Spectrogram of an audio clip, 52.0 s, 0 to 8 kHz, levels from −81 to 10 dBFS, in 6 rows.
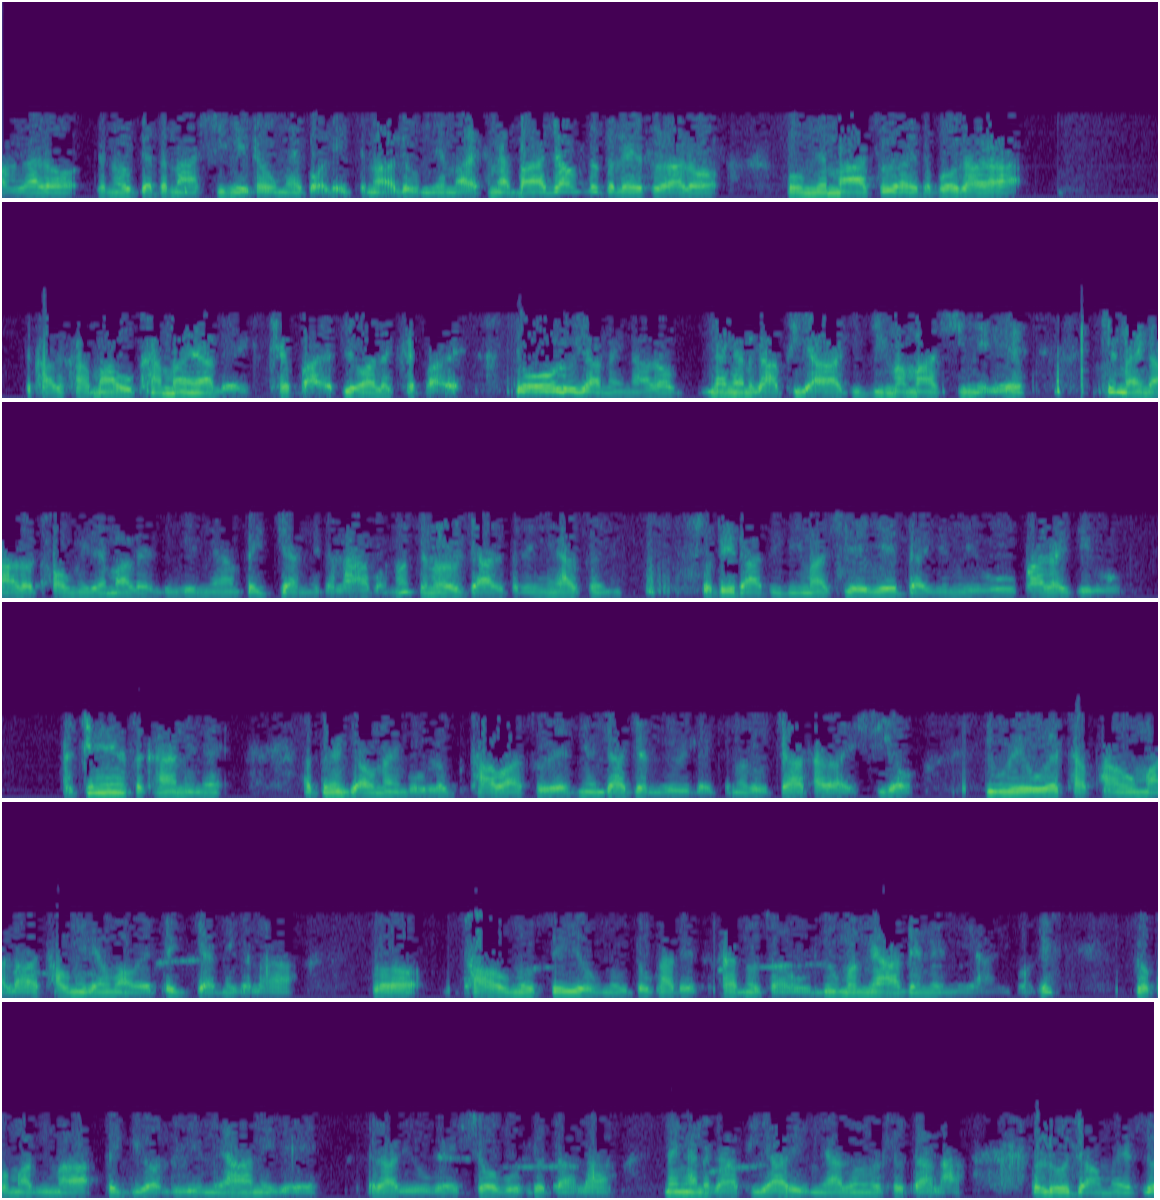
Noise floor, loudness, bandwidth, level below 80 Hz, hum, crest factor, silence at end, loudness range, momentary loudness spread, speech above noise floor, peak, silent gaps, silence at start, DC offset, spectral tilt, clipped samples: -65 dBFS; -22 LUFS; 4 kHz; -66 dBFS; none; 18 dB; 0 s; 5 LU; 11 LU; 43 dB; -4 dBFS; none; 0 s; under 0.1%; -10.5 dB/octave; under 0.1%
